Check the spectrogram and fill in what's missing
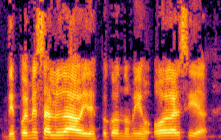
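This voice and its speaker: A man tells a story among friends in casual chat. His voice sits a little high, and the sound is dry and close. He keeps repeating words to hold the floor and laughs between phrases. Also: steady tone, rapid-fire, dry recording, dull audio.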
